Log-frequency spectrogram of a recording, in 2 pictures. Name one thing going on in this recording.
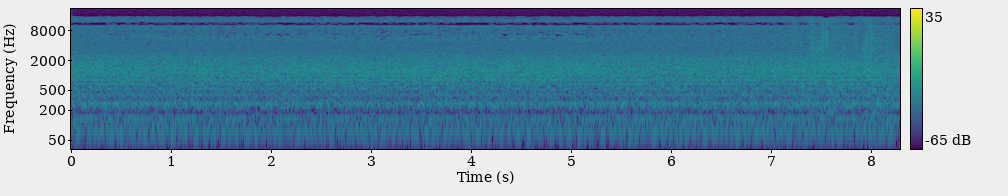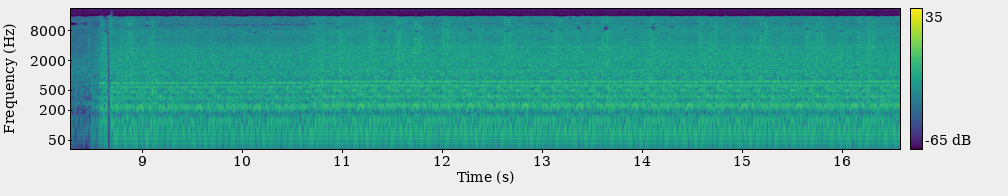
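A train rumbles steadily along the tracks, muffled at first and then suddenly much louder.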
